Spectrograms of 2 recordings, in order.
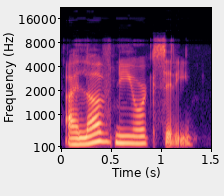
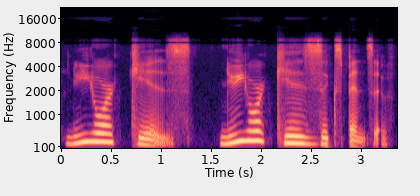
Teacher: When you say New York, your tongue goes to the K and stops. If there's a consonant after it, you won't hear it.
